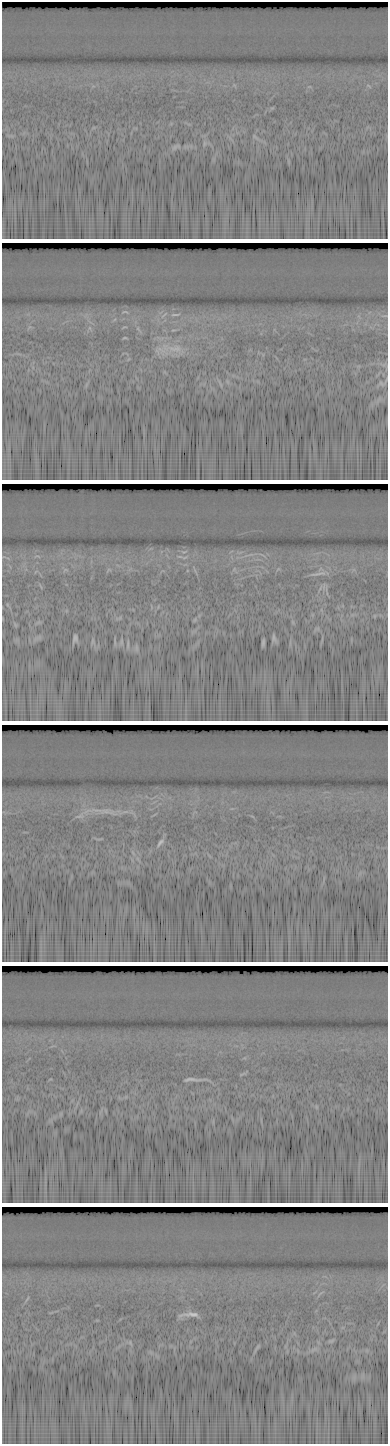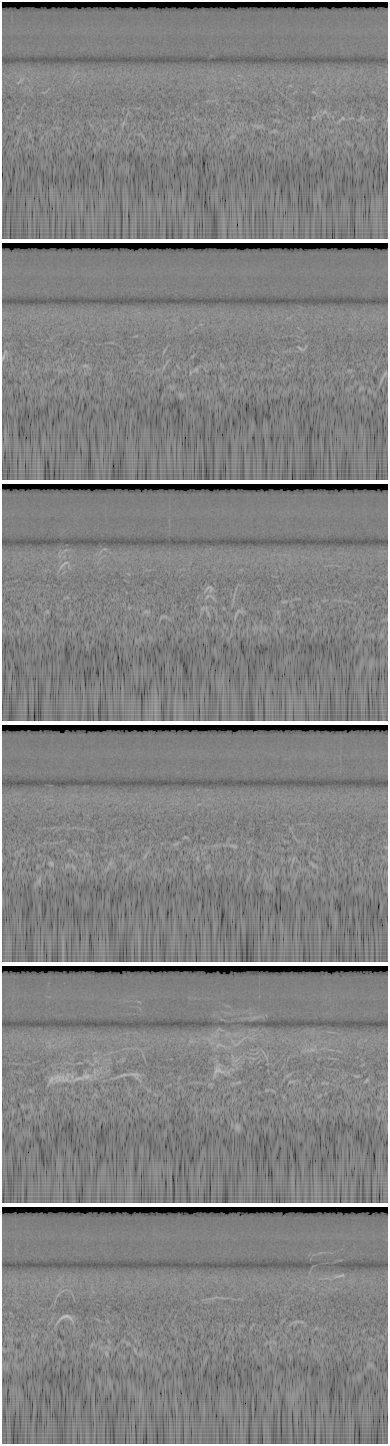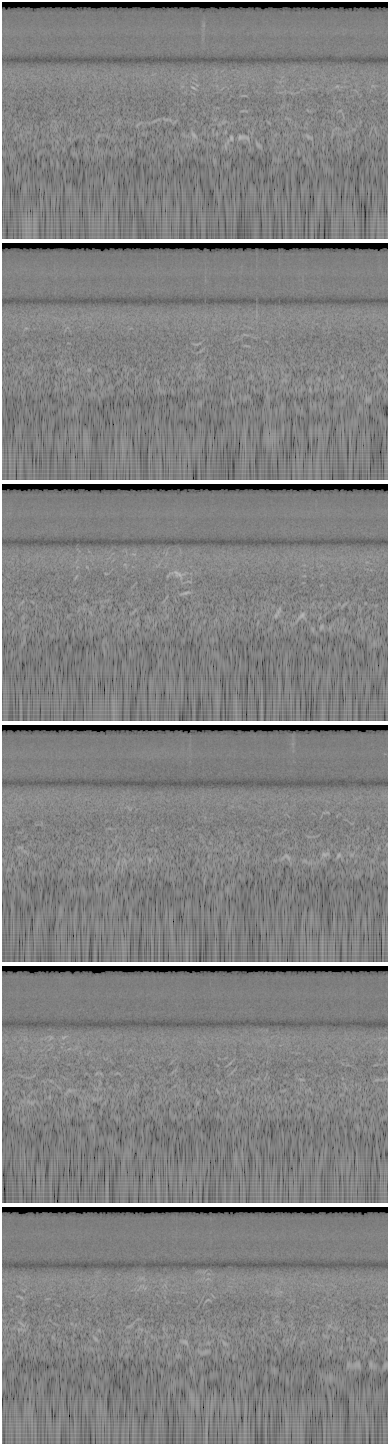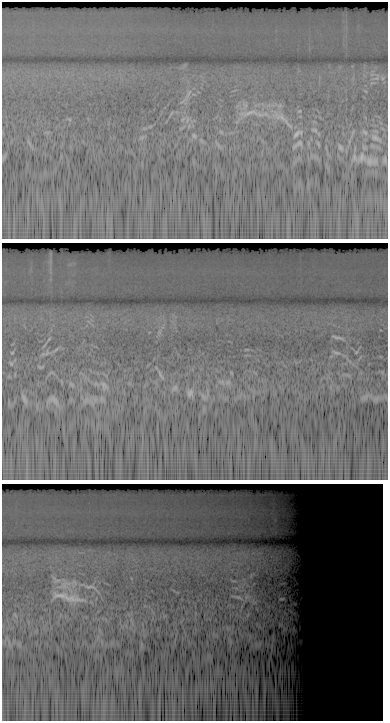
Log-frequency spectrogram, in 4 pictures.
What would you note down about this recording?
Well known river Venta waterfall in Kuldiga. The place overcrowded with people.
